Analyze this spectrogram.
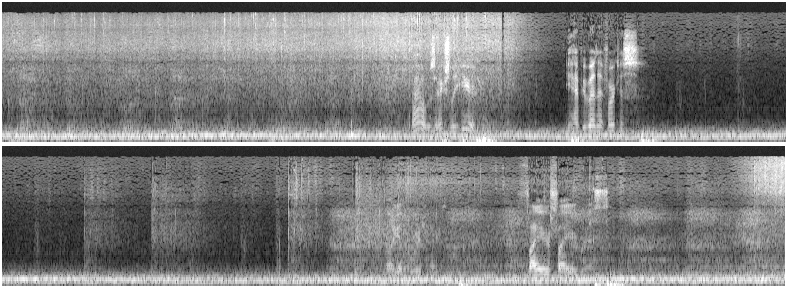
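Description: A small flame hisses and crackles softly.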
